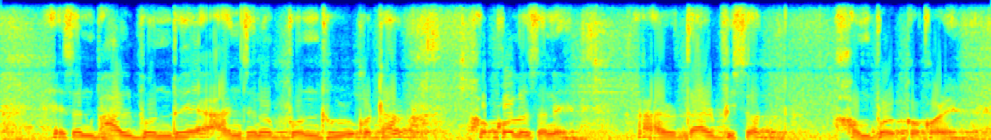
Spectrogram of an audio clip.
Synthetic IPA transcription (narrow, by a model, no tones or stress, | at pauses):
ɛ̰zɔnbʱalbɔndʱuɛa̰nzɔnɔk̚bɔndʱuɹkɔtʰa | xɔkɔlʊzanɛ̰ | a̰ɹutaɹpisɔt | xɔmpɔɹkːɔkɔɹɛ̰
